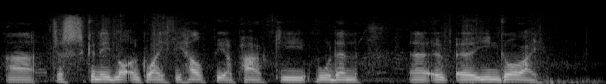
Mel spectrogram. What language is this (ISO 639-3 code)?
cym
